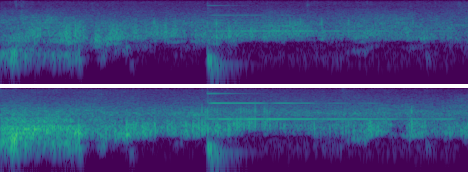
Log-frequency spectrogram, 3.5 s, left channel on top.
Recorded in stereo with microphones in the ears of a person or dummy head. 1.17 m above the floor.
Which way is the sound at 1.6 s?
30° right (ahead or behind).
